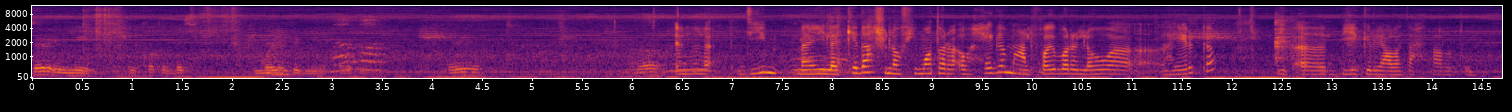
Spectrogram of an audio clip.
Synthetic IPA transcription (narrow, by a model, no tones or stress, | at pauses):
sæɾeʔelmeːnelxɑt̪ˤeɾbæsːelmæjːæt̪eɡni | ʔeː | læelæʔd̪iːmæjelækːed̪æʕaʃæːnlæwfiːmɑt̪ˤɑɾˤʔæwħeːɡæmaʕelfɑjbɑɾˤʔelːihowːæhæjeɾkæb̚jebʔæbejeɡɾiʕalæt̪aħt̪ʕalæt̪ˤʰuːl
